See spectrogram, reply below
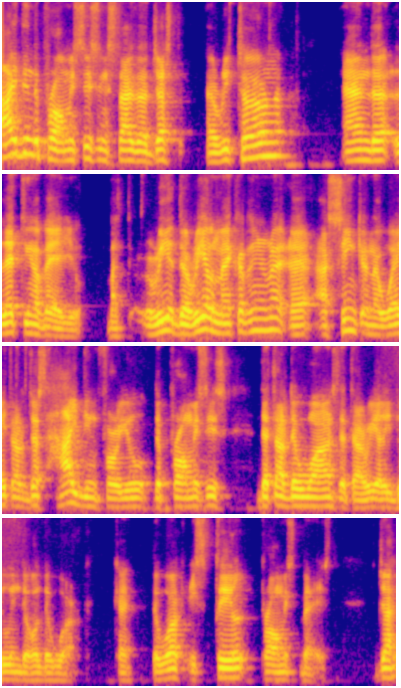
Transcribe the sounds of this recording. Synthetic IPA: hajd̪ĩŋd̪əpɹɔmisizĩnst̪ed̪d͡ʒast̪ | əɹit̪ʰɜɹn | ɛ̃ndlɛt̪ĩŋəvɛljṵ | bat̪ɹid̪əɹialmɛkanizma̰jθĩŋkɛ̃nəweɪt̪aɾd͡ʒast̪hajd̪ĩŋfɔɹjud̪əpɹɔmisiz | d̪ɛt̪aɾd̪əwãnsd̪ɛt̪aɹɹialid̪uĩŋd̪ɔld̪əwɜ̰ɹk | okʰeɪd̪̥əwɜɹkizst̪ilpɹɔmis̚bḛɪst̪ | d͡ʒa

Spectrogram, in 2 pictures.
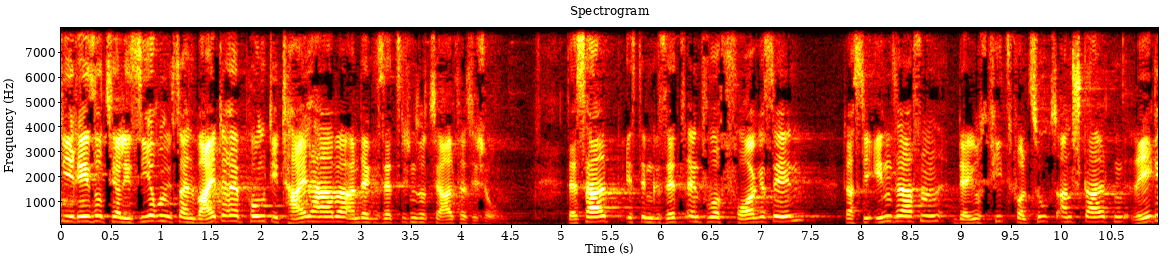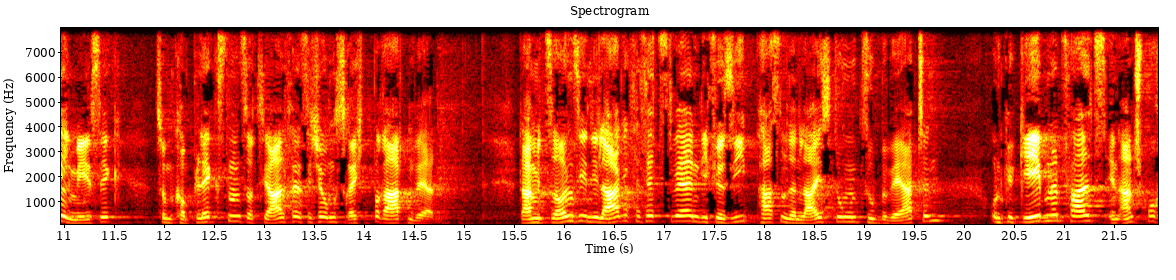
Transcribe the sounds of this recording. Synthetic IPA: d̥iːʁezot͡sjaliziːʁʊŋɪstaɪnvaɪtəʁ̞ɐpʰʊŋkt̚d̥iːtʰaɪlhaːbəandeːɐɡəzɛt͡slɪçn̩zot͡sjaːlfɛɐzɪçəʁʊ̰ŋ | d̥ɛshalpʔɪstd̥ɪːmɡəzɛt͡sɛntv̥ʊɐfːoːɐɡəzeːənd̥asd̥iːʔɪnzasn̩deːɐjʊstʰiːt͡sfɔlt͡suːksʔanʃtaltn̩ʁeːɡl̩mɛːsɪç | t͡sʊmkʰɔmpl̥ɛksn̩zot͡sjaːlfɛɐzɪçəʁʊŋsʁɛçt̚b̥əʁaːtn̩veːɐdn̩ | d̥amɪtz̥ɔlənziːɪndiːlaːɡəfɛɐzɛt͡stv̥eːɐdn̩diːfyːɐziːpʰasn̩dənlaɪstʊŋənt͡subəveːɐtʰən | ʔʊntɡ̥əɡeːbənənfalsɪnʔanʃpʁ̥ʊx

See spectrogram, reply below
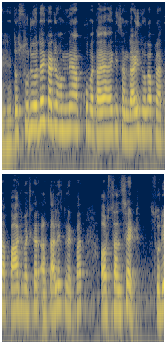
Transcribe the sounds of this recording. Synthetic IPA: ɦɛ̃t̪oːsuɾjoːd̪ʱekad͡ʒoːɦɐmneaːp̚kobɐt̪aːjaɦɛkisɐ̃nɾaːɪzɦoːɡapɾaːt̪apãːt͡ʃbɐd͡ʒkəɾɐ̰ɾt̪aːliːsmɪnəʈ̚pɐɾ | ɔːɾsɐ̃nseʈ | suɾj

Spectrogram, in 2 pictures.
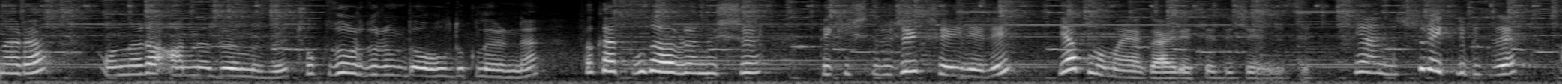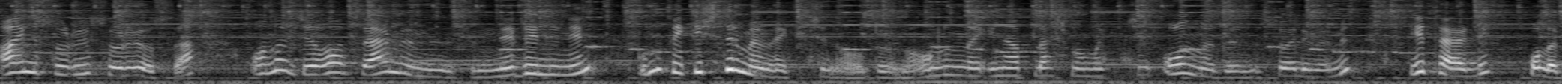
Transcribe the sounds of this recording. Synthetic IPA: aɾao̞nlˠaɾaʔanlˠad̪ɯːmɯzɯt͡ʃʰo̞kzo̞ɾd̪uɾumd̪ao̞lˠd̪uklˠaɾɯnɯ | fakat̪̚bud̪avɾanɯʃɯ | t̪ʰe̞cʰiʃt̪ʰiɾid͡ʒɛcʃe̞jlʲe̞ɾɪ | japmamajaɡajɾet̪ʰe̞b̪id͡ʒḛjḭmḭzɪ̰ | jaːnisyɾɛclʲibizɛajnɯso̞ɾujuso̞ɾujo̞ɾsa | o̞nad͡ʒe̞vapvæɾmemizinːe̞d̪e̞ninin | bunut̪ʰeciʃt̪ʰiɾme̞mɛci̥t͡ʃʰino̞̰lˠd̪uːnṵʔo̞nunlˠaʔinat̪lˠaʃmamaki̥t͡ʃʰino̞lˠmad̪ɯːnɯsø̞jlʲe̞me̞miz̥ | je̞t̪ʰæɾlʲi | o̞lˠabi

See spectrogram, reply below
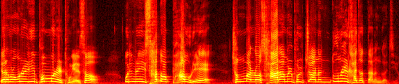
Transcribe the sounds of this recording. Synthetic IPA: jʌɾʌbunonɯɾipomːunɯɭtʰoŋɦe̞sʰʌ | uɾinɯnisʰadopauɾe | t͡ɕʌŋmaɭːosʰaɾamɯɭpuɭt͡ɕ͈uɦanɯnːunɯɭkad͡ʑʌt̚t͈anɯnɡʌ̰d͡ʑijo

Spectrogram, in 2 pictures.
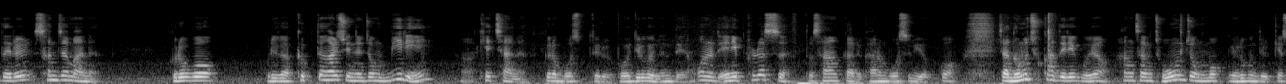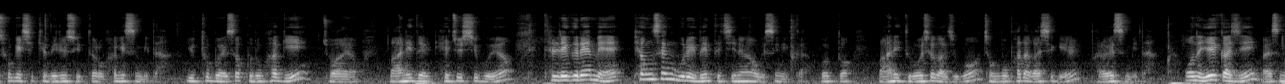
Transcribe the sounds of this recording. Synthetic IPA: dɯɾɯɭsʰʌnd͡ʑʌmɦanɯn | kɯɾiɡo | uɾiɡakɯp̚t͈ɯŋɦaɭs͈uinːɯnt͡ɕommiɾi | ʌ̰kʰe̞t͡ɕʰanɯnkɯɾʌnmosʰɯ̥p̚t͈ɯɾɯɭpojʌdɯɾiɡoinːɯnde̞joonɯɭdeɲipʰɯɭːʌs͈ɯt͈osʰaŋaŋk͈aɾɯɭkanɯnmosʰɯbiʌt̚k͈ot͡ɕanʌmut͡ɕʰu̥kʰadɯɾiɡojohaŋsʰaŋt͡ɕoɯnd͡ʑoŋmok̚jʌɾʌbundɯɭk͈e̞sʰoɡe̞ɕʰi̥kʰjʌdɯɾiɭs͈uit̚t͈oɾok̚haɡe̞s͈ɯmɲida | jutʰubuesʰʌkodok̚haɡit͡ɕoajo | maɲidɯɾhe̞d͡ʑuɕʰiɡojotʰe̞ɭːe̞ɡɯɾe̞me̞pʰjʌŋsʰeŋmuɾɯibe̞ntʰɯt͡ɕine̞ŋɦaɡois͈ɯmɲik͈akɯɡʌt͈̚o | maɲit̬ɯɾʌɕ̬ʰʌɡad͡ʑiɡot͡ɕʌŋbopʰadaɡaɕʰiɡiɯɭpaɾaɡe̞s͈ɯmɲida | onɯɭieɭk͈ad͡ʑimaɭs͈ɯ

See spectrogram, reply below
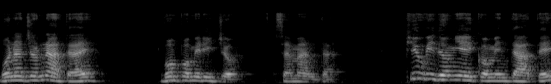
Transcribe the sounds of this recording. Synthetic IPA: bwɔːnad͡ʒornaːt̪aɛ | bwɔmpomeɾid͡ʒːo | samant̪a | pjuviːd̪omjɛjkomːent̪aːt̪e

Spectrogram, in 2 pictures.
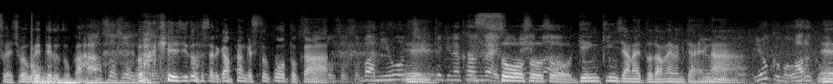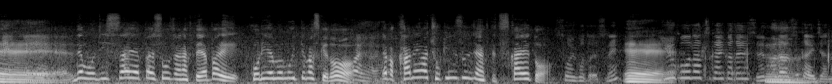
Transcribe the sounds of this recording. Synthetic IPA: sɨɡait͡ɕibãɯ̟ɾe̞t̪e̞ɾɯ̟t̪o̞ka̰βakʰe̞ːʑid̪o̞ːɕi̥t̪ad̪eɡãmbãŋɡaɕi̥t̪oko̞ːt̪o̞ka̰omaɲihõeːt̪ekʲinakãŋɡaso̞ːso̞ːso̞ːɡẽ̞ŋkʲĩɲ̟d͡ʑanait̪od̪amemamʲit̪a̰ḭna̰jokɯmoaɾɯkɯeːd̪e̞mo̞d͡ʑisːaijapːaɾʲiso̞ːʑanakɯ̟̥t̪ejap̬ːaɾʲiko̞ɾʲiemomoit̪ːemasɨ̥ke̞d̪o̞japːakanẽ̞βat͡ɕo̞kʲĩsɨɾɯ̃nɲd͡ʑanakɯ̟t̪et͡sɨ̥kae̞t̪o̞̰soːjɯkot̪od̪esneeːkoːnat͡sɨ̥kaekat̪ad̪esoɯ̃aia

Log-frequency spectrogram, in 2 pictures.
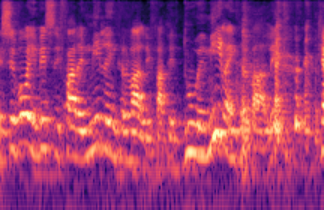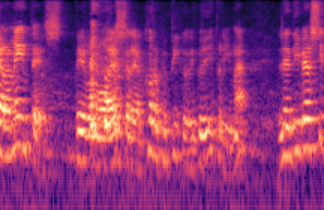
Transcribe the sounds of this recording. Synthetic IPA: sevɔjiɱveːt͡ʃed̪ifaːɾemilːeint̪ervalːifat̪ːed̪uemiːlaint̪erva̰lːikjaɾament̪est̪eːvonoɛsːeɾeaŋkoːɾapjupːikːoled̪ikwelːid̪ipɾiːma | led̪iversi

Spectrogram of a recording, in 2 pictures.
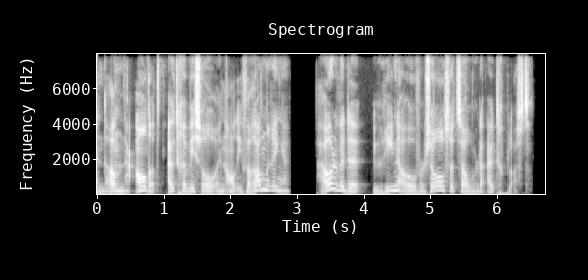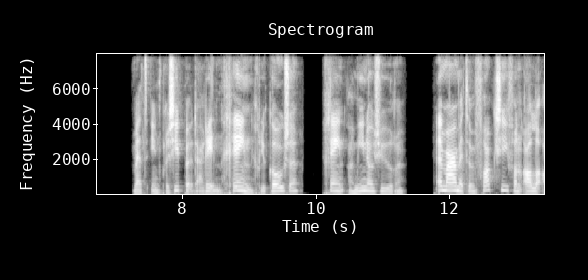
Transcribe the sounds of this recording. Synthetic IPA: ɛndɑnːa̰ːɹʔɑlˠdɑtœɥtχəʋɪsəlˠɛ̰nʔɑ̰lˠdḭvərɑndərɪŋə | hʌ̰wdənʋədə | yrinə̰ʔowvəɹzowɑlˠsɦətsɑlˠʋɔɹdə̰nʔœ̰ɥtχə̥plɑ̰st | mɛtɪ̰nprɪnsipəda̰ːrɪnχejnχly̰kowzə | χejnaminozyːrə̰ | ʔɛnmaːɹmɛtənfrɑksivɑnɑ̰lə̰

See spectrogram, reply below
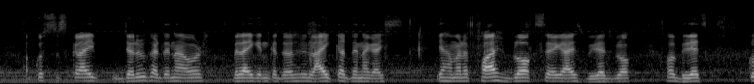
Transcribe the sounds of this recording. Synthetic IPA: a̰ːp̚kosɐbskɾaːɪb̚zɐɾuːɾkɐɾd̪eːnaɔːɾ | bɪlaːikɪnkad̪ɐɾslaːɪkːɐɾd̪eːnaɡaːɪs | jeɦɐmaːɾapʰəɾsʈblɔːksɦɛɡaːɪsbʱɪled͡ʒblɔːk̚ | ɔːɾbʱɪled͡ʒ | k

